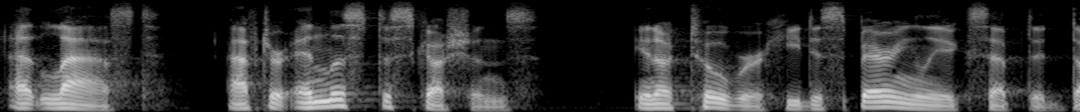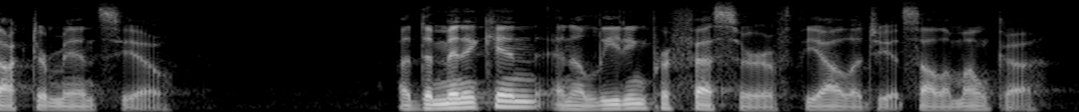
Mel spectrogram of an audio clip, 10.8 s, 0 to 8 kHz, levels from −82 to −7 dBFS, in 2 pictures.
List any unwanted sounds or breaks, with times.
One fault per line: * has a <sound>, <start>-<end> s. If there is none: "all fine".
all fine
